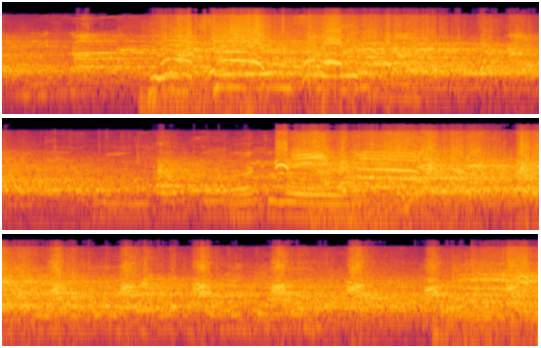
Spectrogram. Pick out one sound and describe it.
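A crowd of men and women chatter and shout to dogs in an echoing hall.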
